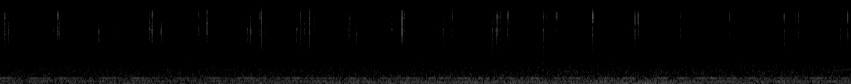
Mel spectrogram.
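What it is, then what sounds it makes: Himalayan salt lamp. Long nails tap the lower sides and top of a large, lit, pink Himalayan rock-salt lamp, a solid rough crystal block. The taps are quick, dry, bright clicks that stop instantly, falling in an irregular patter. Under them runs a quiet, steady low hum.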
